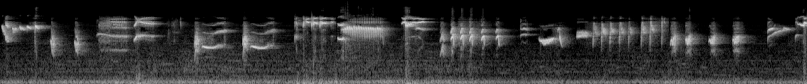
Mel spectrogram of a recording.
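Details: Orange-headed thrush tutor song used to train other birds: a rich, fast, continuous run of varied high whistles, sharp chirps and buzzy trills, with a low steady hum underneath.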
